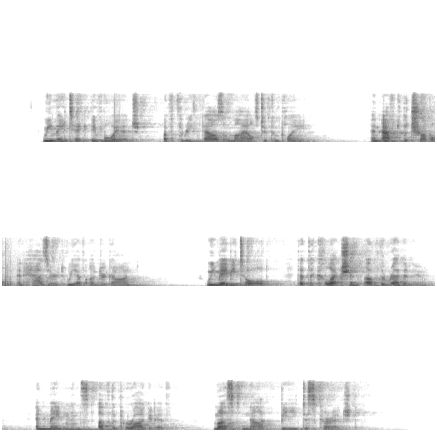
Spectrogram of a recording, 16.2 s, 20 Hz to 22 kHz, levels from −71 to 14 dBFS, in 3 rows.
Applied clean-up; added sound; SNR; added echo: neural separator model SepFormer DNS4.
